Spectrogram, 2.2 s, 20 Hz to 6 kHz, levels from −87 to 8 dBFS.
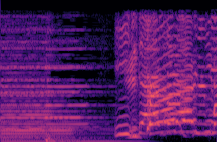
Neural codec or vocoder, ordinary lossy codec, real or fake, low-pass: none; none; real; 5.4 kHz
